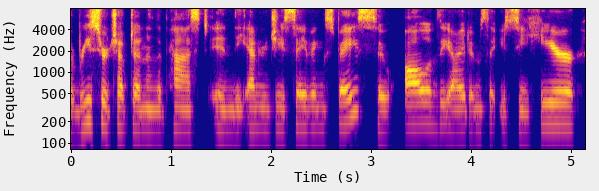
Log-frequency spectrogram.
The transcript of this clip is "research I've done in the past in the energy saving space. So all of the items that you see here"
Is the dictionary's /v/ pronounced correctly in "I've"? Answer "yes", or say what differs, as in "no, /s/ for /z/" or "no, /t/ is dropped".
no, /p/ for /v/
